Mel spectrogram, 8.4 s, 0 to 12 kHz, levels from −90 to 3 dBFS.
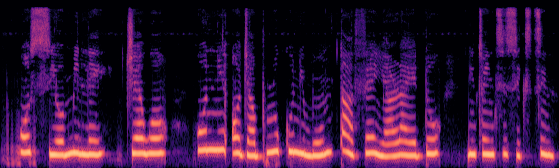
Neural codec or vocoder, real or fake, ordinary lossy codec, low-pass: none; real; MP3, 64 kbps; 9.9 kHz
